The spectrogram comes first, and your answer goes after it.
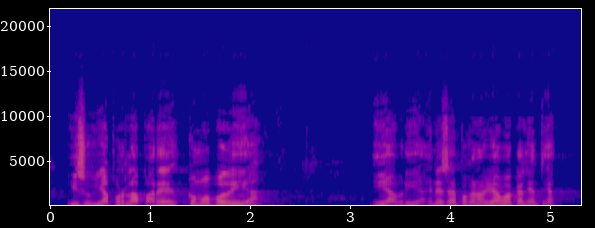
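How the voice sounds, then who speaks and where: A man speaks at a fairly quick pace with a fairly high pitch. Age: 60s. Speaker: pastor. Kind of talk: sermon. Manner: animated.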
